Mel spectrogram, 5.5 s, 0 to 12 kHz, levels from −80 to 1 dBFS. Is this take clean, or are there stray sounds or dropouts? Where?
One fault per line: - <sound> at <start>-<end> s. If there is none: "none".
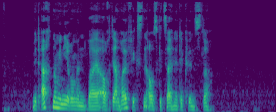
none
